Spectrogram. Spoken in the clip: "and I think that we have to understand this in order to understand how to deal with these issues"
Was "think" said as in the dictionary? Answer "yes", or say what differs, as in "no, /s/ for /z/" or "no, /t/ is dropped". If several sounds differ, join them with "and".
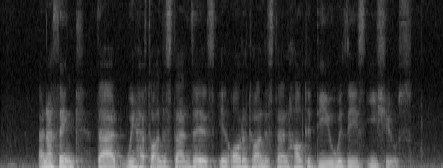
yes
